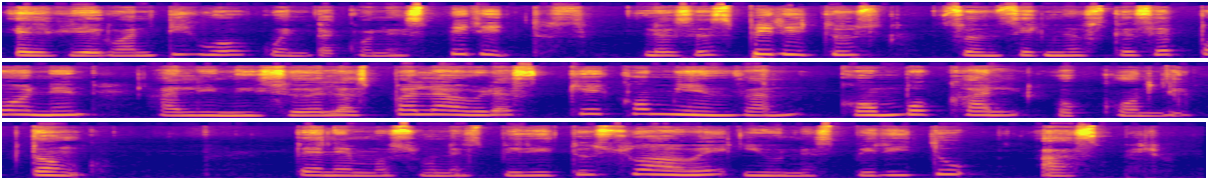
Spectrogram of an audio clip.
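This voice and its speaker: A woman narrates a prepared lesson at an unhurried, careful pace, spelling out each point for her students. Her voice sits a little high but sounds mellow and soft. A breathy edge runs through it. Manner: slow, careful explanatory delivery. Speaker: teacher.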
